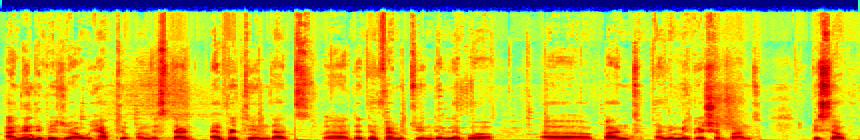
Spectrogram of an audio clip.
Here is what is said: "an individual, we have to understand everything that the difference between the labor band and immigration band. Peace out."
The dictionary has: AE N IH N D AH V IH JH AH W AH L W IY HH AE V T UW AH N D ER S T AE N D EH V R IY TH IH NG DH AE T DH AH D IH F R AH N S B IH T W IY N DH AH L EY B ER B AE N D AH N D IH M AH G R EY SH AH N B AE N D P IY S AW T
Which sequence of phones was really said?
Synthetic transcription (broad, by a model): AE N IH N D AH V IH JH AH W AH L W IY HH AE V T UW AH N D ER S T AE N D EH V R IY TH IH NG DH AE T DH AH D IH F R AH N B IH T W IY N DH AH L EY B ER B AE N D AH N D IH M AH G R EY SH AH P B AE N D P IY S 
